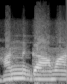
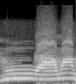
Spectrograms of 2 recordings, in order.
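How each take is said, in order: First: A separate full n is said before g. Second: The nasal blends straight into the g sound. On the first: The speaker calls it wrong. "हनगामा नहीं बोलते हैं" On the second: The speaker calls it right. "हंगामा बोलते हैं"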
